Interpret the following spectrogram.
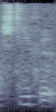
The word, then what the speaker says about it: Stiefel: Yeah, I thought I told you, but an I that is followed by an E is always pronounced as a long E, as a long I, E. For example, Biene and Stiefel, which means bee and boot.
